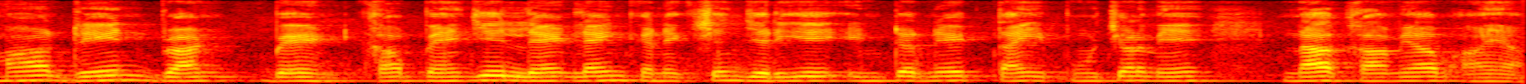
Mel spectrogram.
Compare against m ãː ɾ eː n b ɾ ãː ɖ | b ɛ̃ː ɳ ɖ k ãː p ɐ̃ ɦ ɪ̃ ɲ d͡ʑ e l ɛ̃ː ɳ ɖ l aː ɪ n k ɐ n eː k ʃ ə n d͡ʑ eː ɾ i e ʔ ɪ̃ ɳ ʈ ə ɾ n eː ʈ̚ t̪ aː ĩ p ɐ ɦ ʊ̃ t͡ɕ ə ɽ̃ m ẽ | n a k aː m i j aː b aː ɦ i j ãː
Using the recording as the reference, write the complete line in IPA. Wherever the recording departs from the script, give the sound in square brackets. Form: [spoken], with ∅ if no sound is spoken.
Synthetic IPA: m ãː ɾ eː n b ɾ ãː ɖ | b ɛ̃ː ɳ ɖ [kʰ] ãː p ɐ̃ ɦ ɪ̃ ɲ d͡ʑ e l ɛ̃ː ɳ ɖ l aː ɪ n k ɐ n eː k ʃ ə n d͡ʑ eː ɾ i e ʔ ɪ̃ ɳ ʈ ə ɾ n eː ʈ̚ t̪ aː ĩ p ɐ ɦ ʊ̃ t͡ɕ ə ɽ̃ m ẽ | n a k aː m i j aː b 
